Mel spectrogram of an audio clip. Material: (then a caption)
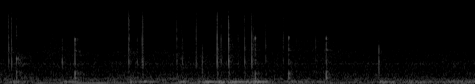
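Glossy cardboard. Long nails tap along the top edge of the glossy paper front cover of a large, closed hardcover art book, The Art of Spirited Away, lying on cloth. The taps come as a quiet series of short, bright clicks over a low, steady background rumble.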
